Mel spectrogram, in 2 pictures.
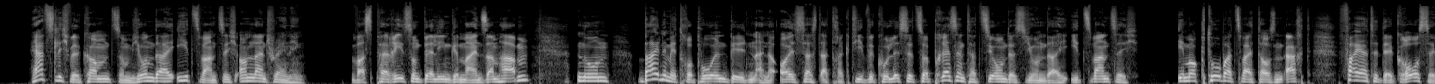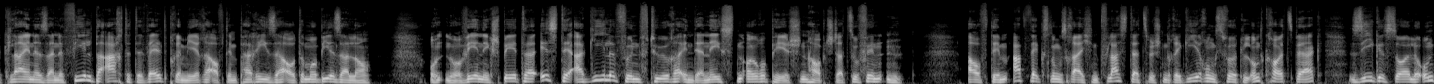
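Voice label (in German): elearning, deutsch männer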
